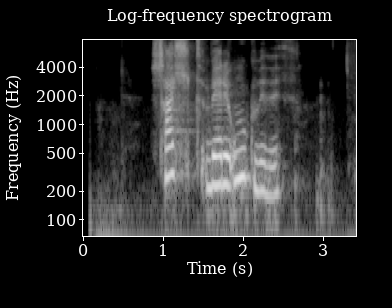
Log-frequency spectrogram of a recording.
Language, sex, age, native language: Icelandic, female, 20-29, Icelandic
